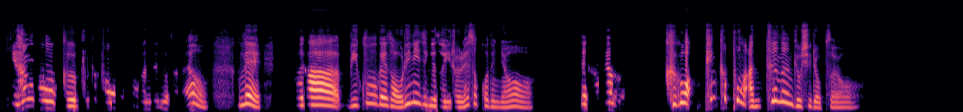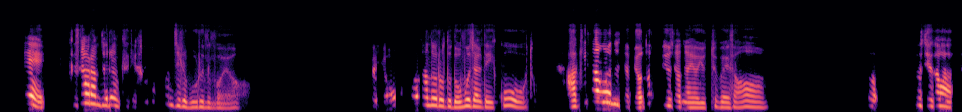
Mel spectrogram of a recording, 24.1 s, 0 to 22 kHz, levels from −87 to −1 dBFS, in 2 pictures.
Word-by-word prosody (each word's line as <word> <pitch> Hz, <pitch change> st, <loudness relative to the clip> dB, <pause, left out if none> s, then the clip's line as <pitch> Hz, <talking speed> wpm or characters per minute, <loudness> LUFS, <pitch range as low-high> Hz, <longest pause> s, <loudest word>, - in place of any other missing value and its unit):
이 285 Hz, -, -7 dB
한국 430 Hz, -1 st, -1 dB
그 225 Hz, -1 st, +2 dB
핑크퐁에서 375 Hz, -, -8 dB
만든 375 Hz, +1 st, -18 dB
거잖아요. 335 Hz, -, -5 dB, 0.4 s
근데 265 Hz, -5 st, +5 dB, 0.5 s
제가 260 Hz, -2 st, +8 dB
미국에서 250 Hz, 0 st, 0 dB
어린이집에서 250 Hz, -, -1 dB
일을 190 Hz, 0 st, -4 dB
했었거든요. 200 Hz, -, -6 dB, 0.6 s
근데 300 Hz, -, +1 dB, 0.2 s
가면 355 Hz, -1 st, -1 dB, 0.6 s
그거 310 Hz, +3 st, +2 dB, 0.2 s
핑크퐁 -, -, -2 dB
안 215 Hz, 0 st, +1 dB
트는 380 Hz, -5 st, +2 dB
교실이 220 Hz, -3 st, -3 dB
없어요. 180 Hz, +1 st, -11 dB, 1.6 s
근데 295 Hz, -2 st, +6 dB, 0.3 s
그 -, -, -15 dB
사람들은 265 Hz, -7 st, +4 dB
그게 -, -, -23 dB
한국 380 Hz, -1 st, -38 dB
거인지를 240 Hz, -7 st, -4 dB
모르는 185 Hz, -1 st, -6 dB
거예요. 165 Hz, +1 st, -13 dB, 1.6 s
네 -, -, -9 dB
영어 300 Hz, -, -8 dB, 0.2 s
버전으로도 255 Hz, -6 st, +1 dB
너무 195 Hz, +4 st, +2 dB
잘돼 200 Hz, -3 st, 0 dB
있고 200 Hz, 0 st, -3 dB, 0.5 s
아기상어는 360 Hz, -, +5 dB
진짜 200 Hz, -, -13 dB
몇 175 Hz, -, +2 dB
억 320 Hz, -, -8 dB
뷰잖아요, 190 Hz, -7 st, -3 dB
유튜브에서. 185 Hz, +1 st, -5 dB, 1.3 s
그래서 -, -, -6 dB, 0.5 s
그래서 245 Hz, -2 st, -6 dB
제가 225 Hz, -3 st, +2 dB
240 Hz, 285 characters per minute, -22 LUFS, 195-320 Hz, 1.6 s, 제가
